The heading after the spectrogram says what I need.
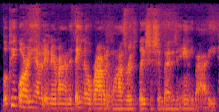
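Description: Gravelly low-voiced woman, chatty podcast host. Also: steady tone, fast talker, reverberant. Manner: chatty and slangy, with many fillers. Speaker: podcast host reviewing a reality show. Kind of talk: casual chat.

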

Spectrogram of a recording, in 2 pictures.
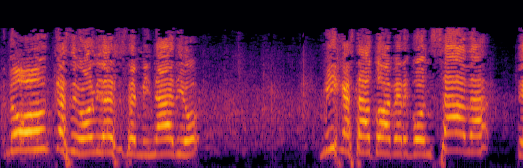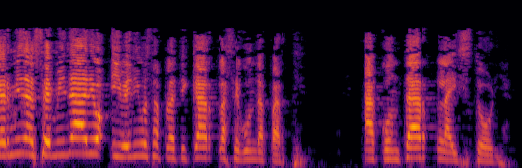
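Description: A bright, high-pitched woman. She tells her story in a lively, animated way, rising at times to a shout. Her voice is recorded close and dry. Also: a little fast, no room sound. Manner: animated, acts out quotes, often shouts. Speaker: business seminar speaker. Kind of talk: motivational storytelling talk.

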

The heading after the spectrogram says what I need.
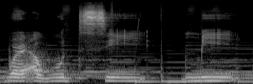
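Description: A woman with a Burundian accent, telling her own story in a casual, halting, conversational way. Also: low-pitched, level tone, over music. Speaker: radio show participant telling her story.

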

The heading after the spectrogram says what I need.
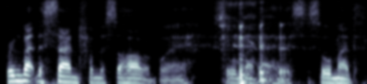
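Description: A man's voice: mid-range voice, animated, a little fast, dark tone, slightly rough, no room sound. London roadman-accented man hosting a chat. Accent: London, urban street. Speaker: podcast host. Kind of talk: casual chat, street slang.

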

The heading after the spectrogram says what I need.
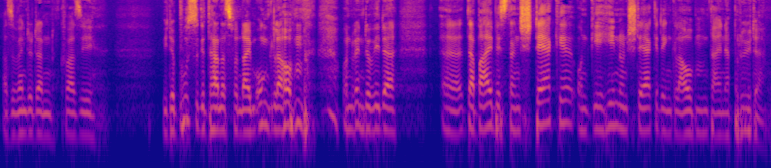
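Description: A man's voice: fairly even intonation, no echo. German preacher man, dry close sound. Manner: swings from soft, slow, hushed passages to loud, high, shouted climaxes. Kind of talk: sermon.

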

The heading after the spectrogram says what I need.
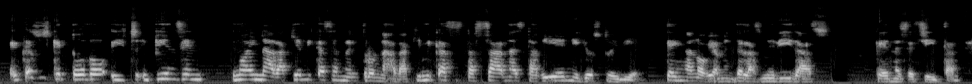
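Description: A woman's voice: fairly low pitch, breathy edge. A Mexican woman who leads a codependency support group, giving rambling, chatty advice full of fillers. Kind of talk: casual advice talk. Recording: dull lo-fi audio with faint music.

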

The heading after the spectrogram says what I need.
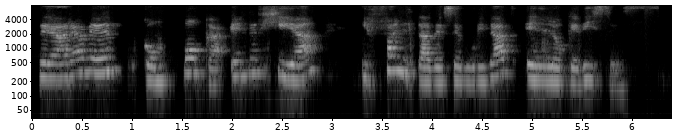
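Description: A woman coaching listeners on their speaking voice, pitched a little high and talking unhurriedly. She sets out numbered tips and pronounces every syllable with care. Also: a little mellow. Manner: slow, deliberate, clearly articulated delivery. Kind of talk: instructional tips to camera.

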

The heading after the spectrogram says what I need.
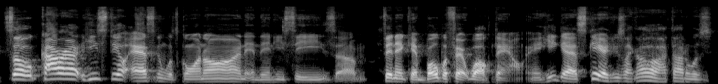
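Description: A man's voice: mid-range voice, normal speed, few pauses. A man hosting a stream, casually recapping an episode and acting out the characters' lines as he goes. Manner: animated retelling that acts out the characters' lines. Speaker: stream host.

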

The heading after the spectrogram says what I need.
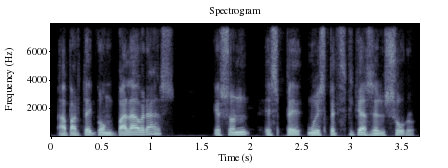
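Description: A man's voice: mid-range voice, moderate pace, dry recording, clean studio sound. A man from Spain with a Spanish accent, a guest in a casual podcast interview, telling stories with lots of fillers and restarts. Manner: animated storyteller, many restarts and fillers. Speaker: guest, Korea expert.

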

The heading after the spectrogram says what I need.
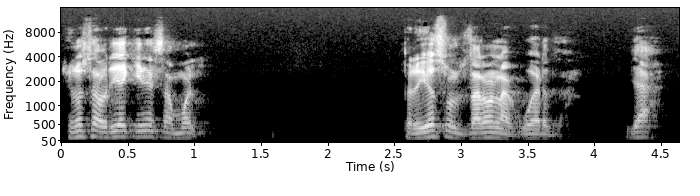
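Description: A young adult man preaching a conversational sermon, telling stories with lively rhetorical questions. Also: medium pitch, moderate pace, creaky. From Colombia. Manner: animated storytelling with rhetorical questions. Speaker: pastor.

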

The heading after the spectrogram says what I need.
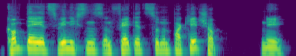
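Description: Against background noise, a fast-talking man with a high-sitting voice tells a story in casual chat. He rants animatedly and acts out quotes, and he swears casually and uses many fillers.

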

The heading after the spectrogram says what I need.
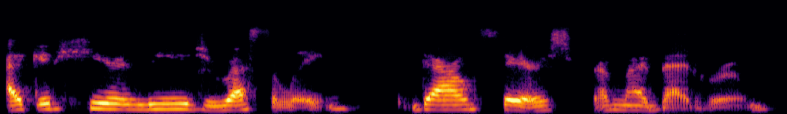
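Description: A woman's voice: sits low, sing-song, slow pace, vocal fry, a little mellow, slightly rough, no echo. Candid woman telling a story, muffled audio. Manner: candid and emphatic, many "like" and "right?" asides. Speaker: podcast guest. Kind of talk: personal storytelling in conversation.

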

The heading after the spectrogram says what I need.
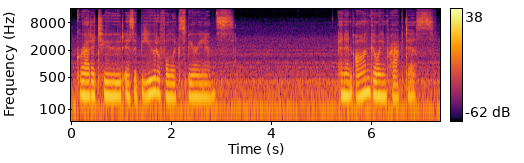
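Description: A woman leading a guided meditation as its teacher, soothing and gentle like a sleep story narrator, with breathy exhales on breathing cues. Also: medium pitch, flat delivery, slow, pauses often, a little hiss or hum.

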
